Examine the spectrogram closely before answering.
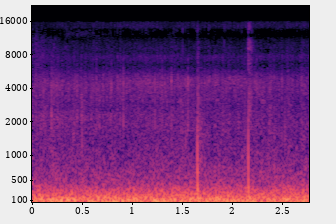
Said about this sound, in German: Weitere Explosionen. Und noch eine und noch und noch. Ich kann nicht mehr schreiben, ich gehe in Deckung. Noch eine Explosion.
